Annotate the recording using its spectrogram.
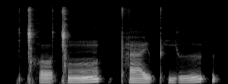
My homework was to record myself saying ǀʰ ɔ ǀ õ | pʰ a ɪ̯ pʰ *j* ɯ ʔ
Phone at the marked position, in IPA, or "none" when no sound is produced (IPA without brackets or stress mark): j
